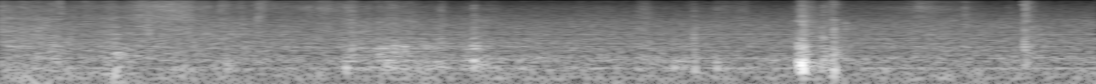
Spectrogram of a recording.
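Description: A cardboard box being handled and lifted: light rubbing and scraping, with one sharp knock about four seconds in.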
